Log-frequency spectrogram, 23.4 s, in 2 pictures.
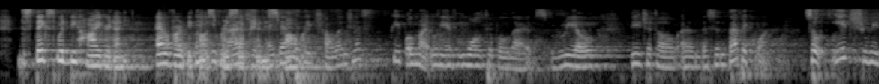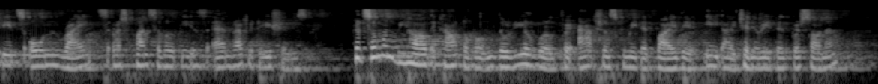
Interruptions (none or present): present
